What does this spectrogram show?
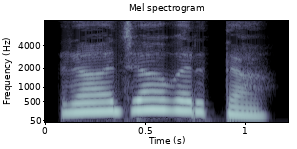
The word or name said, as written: ರಾಜಾವರ್ತ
